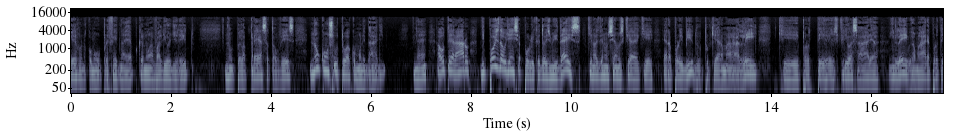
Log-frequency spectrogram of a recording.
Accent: Rio Grande do Sul, Brazil; born there; eu saí do Rio Grande, nasci do Rio Grande e vim morar na terra das águas grandes, que é o Iguaçu e o Paraná.

